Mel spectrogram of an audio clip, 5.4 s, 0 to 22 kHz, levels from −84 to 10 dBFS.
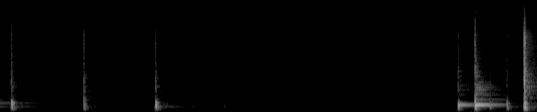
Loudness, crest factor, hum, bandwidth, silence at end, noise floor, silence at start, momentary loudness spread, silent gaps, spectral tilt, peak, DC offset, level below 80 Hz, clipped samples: -38 LUFS; 32 dB; none; 15.5 kHz; 0 s; -88 dBFS; 0.1 s; 23 LU; none; -4.5 dB/octave; -12 dBFS; under 0.1%; -88 dBFS; under 0.1%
